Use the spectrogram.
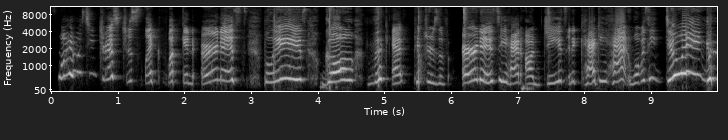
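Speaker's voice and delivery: high-pitched, loud incredulous rant; exasperated outburst. Real, not acted. Ranting to co-host about the killer dressed like Ernest, exasperated. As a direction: exclaim it high, stretching the key words.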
